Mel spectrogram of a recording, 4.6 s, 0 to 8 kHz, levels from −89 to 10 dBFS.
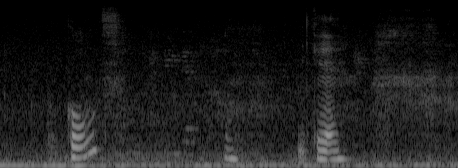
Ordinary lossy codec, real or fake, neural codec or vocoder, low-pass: AAC, 48 kbps; real; none; 7.2 kHz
